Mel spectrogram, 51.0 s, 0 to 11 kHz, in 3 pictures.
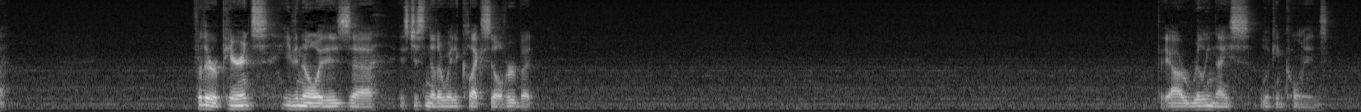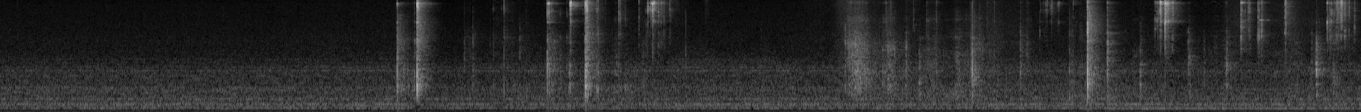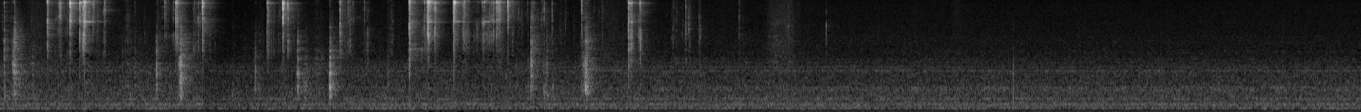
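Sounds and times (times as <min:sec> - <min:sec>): coins clinking: 0:23.2 - 0:25.4, 0:30.0 - 0:42.8.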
